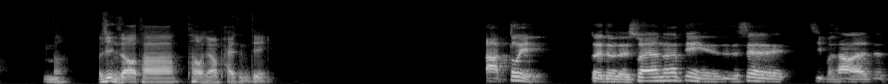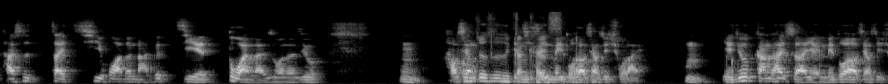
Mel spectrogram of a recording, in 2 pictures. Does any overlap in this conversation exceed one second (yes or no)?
yes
